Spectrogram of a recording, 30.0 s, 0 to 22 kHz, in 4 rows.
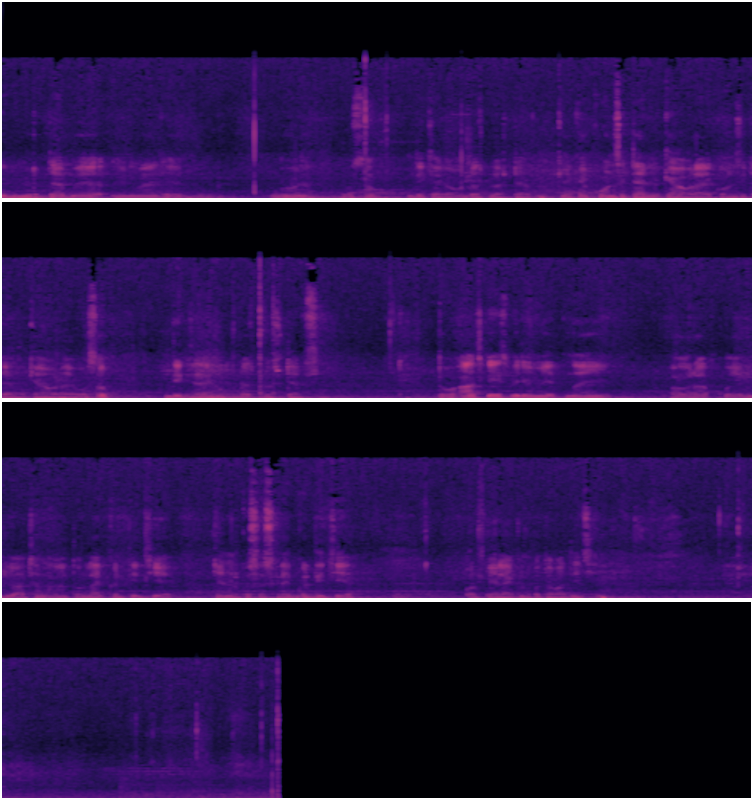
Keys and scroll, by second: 3.5 super+Tab, 10.0 super+Tab.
